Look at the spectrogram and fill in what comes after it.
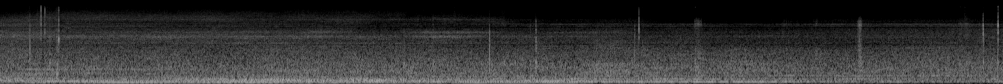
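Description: A motor vehicle's engine running nearby, a low hum that is strongest over the first six seconds and then fades, with a few light clicks.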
